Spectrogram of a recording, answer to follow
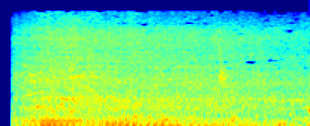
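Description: Street traffic: a motor vehicle engine running, with road noise.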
